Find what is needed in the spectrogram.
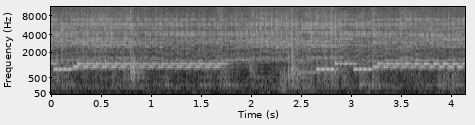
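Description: A telephone ringing with an electronic ring: a short low beep, a short higher beep, then a long held tone, repeating about every three seconds. A few knocks sound under it.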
